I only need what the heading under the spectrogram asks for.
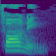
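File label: "phoneme", English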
